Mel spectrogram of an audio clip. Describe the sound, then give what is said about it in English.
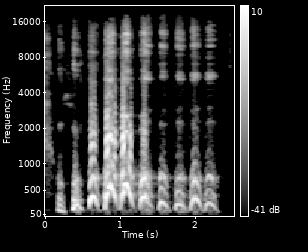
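A person imitates a monkey call: a quick series of about nine loud, rising-and-falling hoots in a steady rhythm, with no other talking. “I got to do the monkey.”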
